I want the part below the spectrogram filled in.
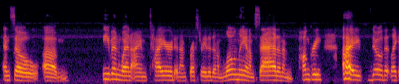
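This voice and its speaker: A woman's voice: mid-range voice, no room sound, rough recording. A middle-aged woman from El Salvador, an insurance agent, chatting as a radio guest with many ums and restarts. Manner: conversational with frequent fillers and restarts. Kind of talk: casual radio interview. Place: high school.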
